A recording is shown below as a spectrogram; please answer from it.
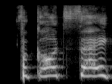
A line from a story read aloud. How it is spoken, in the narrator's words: Ebeling screamed into the wind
